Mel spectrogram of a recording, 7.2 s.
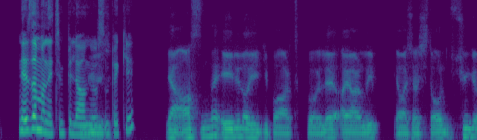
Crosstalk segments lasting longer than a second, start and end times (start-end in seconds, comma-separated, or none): none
